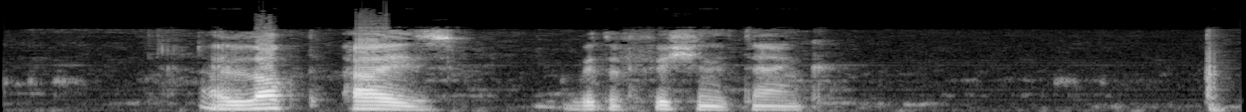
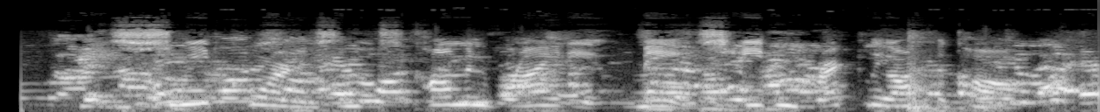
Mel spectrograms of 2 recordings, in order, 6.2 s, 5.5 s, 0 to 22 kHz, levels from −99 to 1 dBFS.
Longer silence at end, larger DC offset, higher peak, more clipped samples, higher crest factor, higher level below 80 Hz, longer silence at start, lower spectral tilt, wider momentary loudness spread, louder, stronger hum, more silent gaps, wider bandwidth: about the same, 0.1 s vs 0 s; neither; about the same, 0 dBFS vs 0 dBFS; neither; first, 18 dB vs 12 dB; second, -50 dBFS vs -40 dBFS; first, 1 s vs 0.1 s; about the same, -4.5 dB/octave vs -3.5 dB/octave; first, 19 LU vs 5 LU; second, -15 LUFS vs -12 LUFS; neither; neither; first, 12 kHz vs 9.4 kHz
